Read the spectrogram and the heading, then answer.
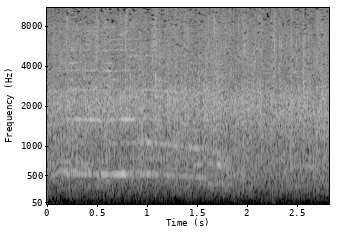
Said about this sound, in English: Just keep clapping your hands. Come on. Keep clapping your hands.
